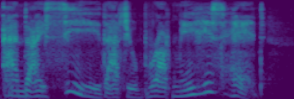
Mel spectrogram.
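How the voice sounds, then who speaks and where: A put-on character voice sits at a low-to-middle pitch. The pace is moderate. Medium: video game. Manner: formal, measured.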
